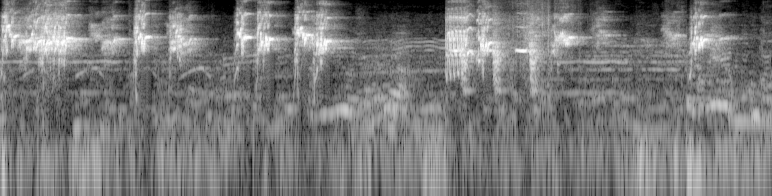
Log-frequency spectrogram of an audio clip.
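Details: Lure call of Javan myna used to provoke other mynas into calling: loud grating screeches and rasping notes in uneven clusters, some long and buzzy, others short and clipped.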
